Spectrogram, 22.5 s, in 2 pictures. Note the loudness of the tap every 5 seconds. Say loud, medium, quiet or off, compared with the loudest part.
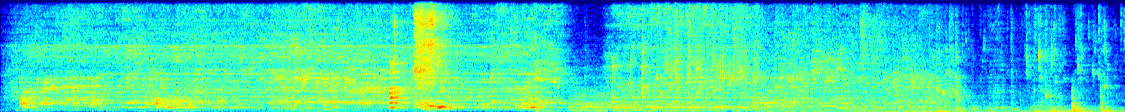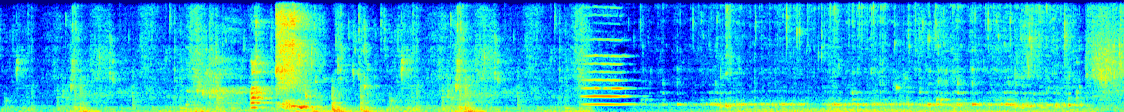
loud, loud, medium, loud, loud.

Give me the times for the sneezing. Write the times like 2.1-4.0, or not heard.
3.2-4.5, 13.1-14.3.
